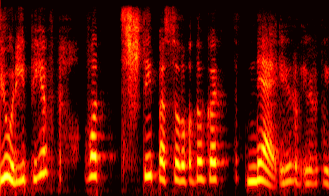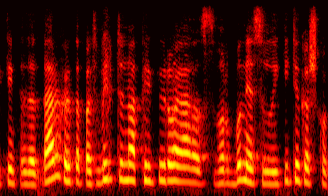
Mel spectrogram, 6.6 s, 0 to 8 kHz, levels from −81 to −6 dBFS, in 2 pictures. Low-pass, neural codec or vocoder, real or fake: 7.2 kHz; codec, 16 kHz in and 24 kHz out, 0.6 kbps, FocalCodec, streaming, 2048 codes; fake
